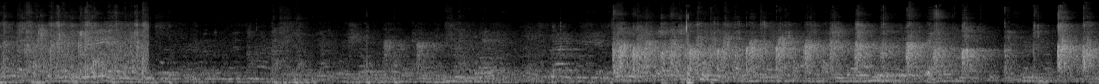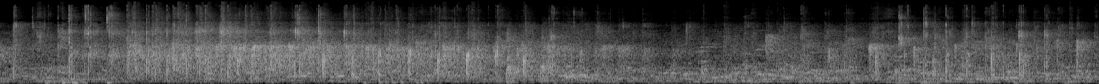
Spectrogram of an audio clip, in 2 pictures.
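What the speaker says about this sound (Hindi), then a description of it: "कृपया तालियों के साथ स्वागत करें।" An audience at a National Voters' Day ceremony applauds as an honoree is welcomed on stage, sustained crowd clapping building and lasting many seconds, with voices talking over it.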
